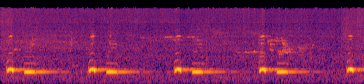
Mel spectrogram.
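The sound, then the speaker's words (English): A cuckoo calls its two-note, falling cu-coo five times at an even, unhurried pace, clear, with no voices and only a soft outdoor hush between calls. “That is the cuckoo.”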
